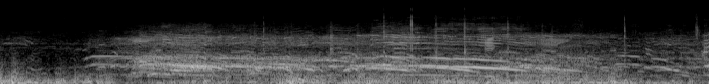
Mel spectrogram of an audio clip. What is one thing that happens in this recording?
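A crowd of spectators cheers and shouts nearby outdoors.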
